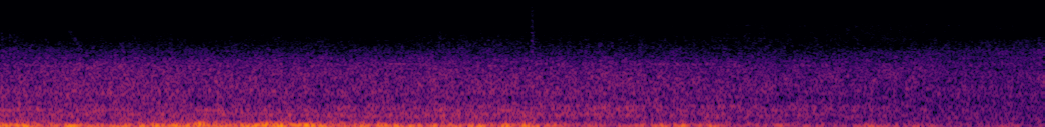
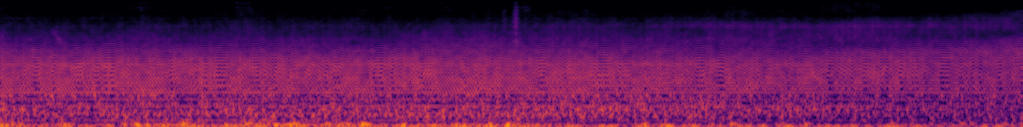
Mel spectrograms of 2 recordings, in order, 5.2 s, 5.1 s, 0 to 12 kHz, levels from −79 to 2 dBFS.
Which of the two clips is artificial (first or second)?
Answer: second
